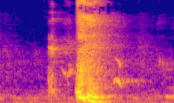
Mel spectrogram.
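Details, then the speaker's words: During an allergic sneezing fit that began suddenly while she was talking, there is a short in-breath and then one loud, explosive sneeze, the first of several big sneezes. "sorry i don't know where that came oh sorry i'm oh that was big i'm sorry i'm having some big sneezes thanks sorry"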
